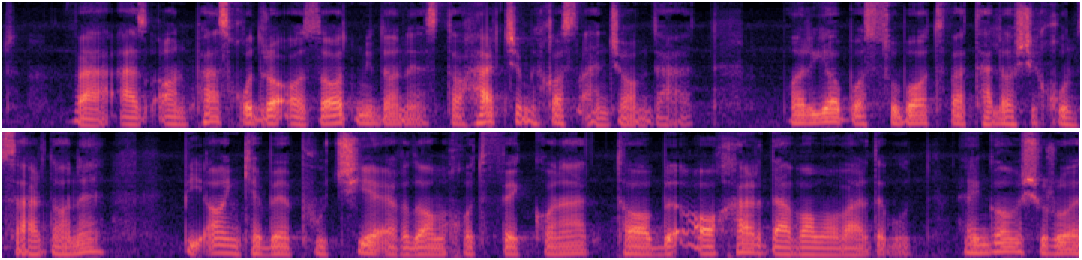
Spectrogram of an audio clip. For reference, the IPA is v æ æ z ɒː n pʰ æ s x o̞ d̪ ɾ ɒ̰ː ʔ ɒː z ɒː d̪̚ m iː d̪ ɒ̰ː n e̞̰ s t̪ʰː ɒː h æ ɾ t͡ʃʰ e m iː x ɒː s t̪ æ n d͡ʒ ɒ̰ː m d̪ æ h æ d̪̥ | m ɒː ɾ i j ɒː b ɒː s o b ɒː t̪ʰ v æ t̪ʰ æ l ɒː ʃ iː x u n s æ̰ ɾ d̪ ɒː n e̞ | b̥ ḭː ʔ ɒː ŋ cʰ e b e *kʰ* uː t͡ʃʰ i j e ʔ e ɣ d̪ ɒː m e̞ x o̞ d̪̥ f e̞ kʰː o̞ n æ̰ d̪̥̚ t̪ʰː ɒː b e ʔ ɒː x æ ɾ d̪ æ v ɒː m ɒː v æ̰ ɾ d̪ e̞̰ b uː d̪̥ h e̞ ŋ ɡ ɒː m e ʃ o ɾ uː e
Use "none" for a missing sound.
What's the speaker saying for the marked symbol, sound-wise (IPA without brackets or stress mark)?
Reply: pʰ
